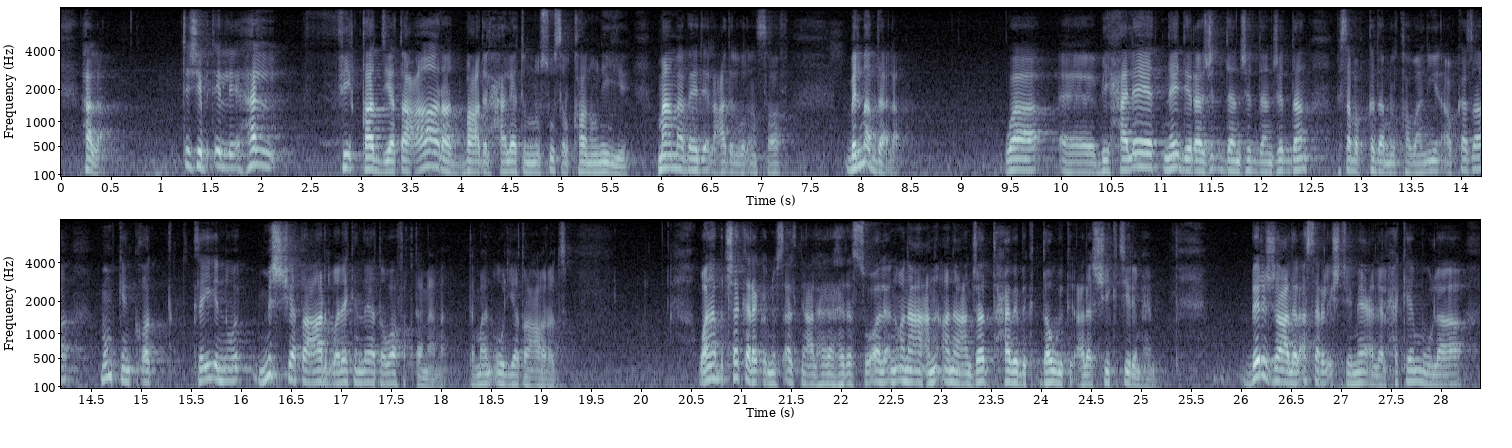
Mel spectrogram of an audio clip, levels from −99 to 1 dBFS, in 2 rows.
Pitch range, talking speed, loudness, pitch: 120-160 Hz, 130 wpm, -27 LUFS, 140 Hz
